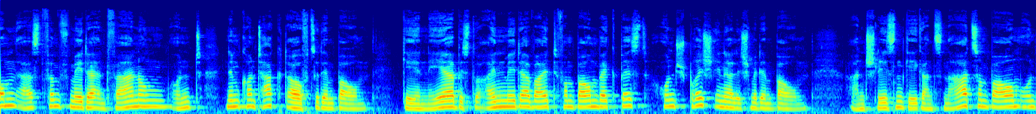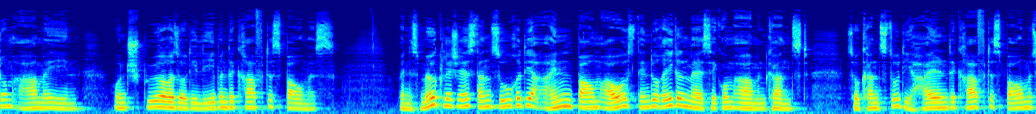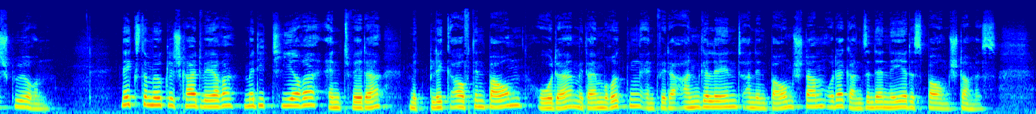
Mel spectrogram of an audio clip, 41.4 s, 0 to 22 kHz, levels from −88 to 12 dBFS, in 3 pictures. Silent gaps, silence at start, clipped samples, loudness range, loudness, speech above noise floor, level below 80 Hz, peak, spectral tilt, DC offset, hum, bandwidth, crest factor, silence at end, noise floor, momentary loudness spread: none; 0 s; under 0.1%; 4 LU; -21 LUFS; 35 dB; -58 dBFS; -4 dBFS; -7.5 dB/octave; under 0.1%; none; 15.5 kHz; 18 dB; 0.6 s; -56 dBFS; 10 LU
